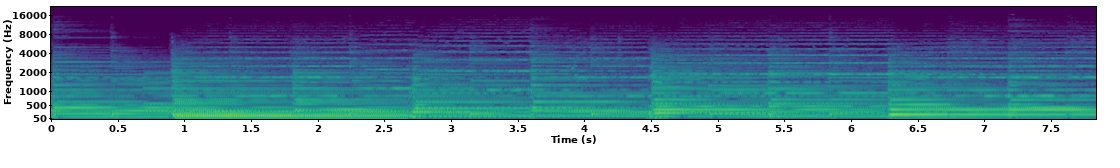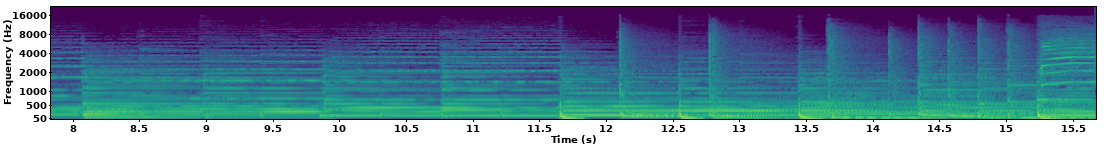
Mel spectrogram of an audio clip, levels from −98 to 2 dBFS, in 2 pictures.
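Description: No technical faults are audible anywhere in the clip.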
